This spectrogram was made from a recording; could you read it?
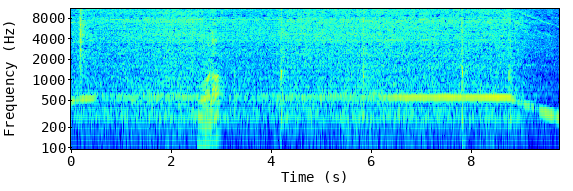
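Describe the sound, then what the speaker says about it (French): A Rowenta Compact Power XXL bagless vacuum cleaner runs with a steady whining hum and airy roar, its pitch dropping as it shuts down at the end; a brief spoken word early on. "on va allumer juste là pour vous montrer le bruit qu'il fait"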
